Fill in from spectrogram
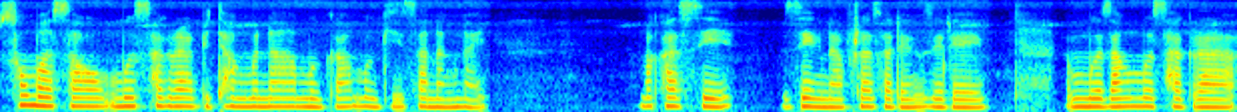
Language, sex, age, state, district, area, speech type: Bodo, female, 18-30, Assam, Chirang, urban, spontaneous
